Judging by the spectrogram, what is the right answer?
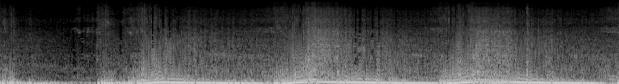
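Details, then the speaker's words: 1956 VW Beetle air-cooled flat-four, sat a while, new distributor when engine built: fires and revs cleanly, then sags hard toward idle nearly shutting down; won't idle or run at partial throttle; owner suspects worn distributor. "all right so as you heard fires right up revs up nice pretty much completely shuts down"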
